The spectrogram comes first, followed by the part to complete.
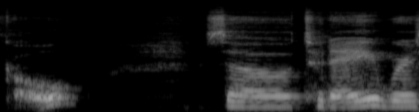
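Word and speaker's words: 五: While talking about the fives, the number is actually symbolic because in Japanese, the number five is pronounced go.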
